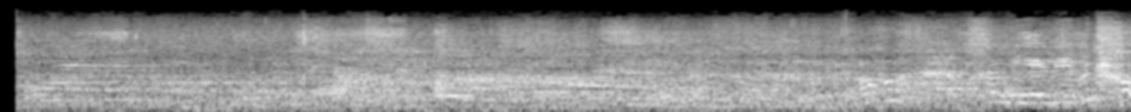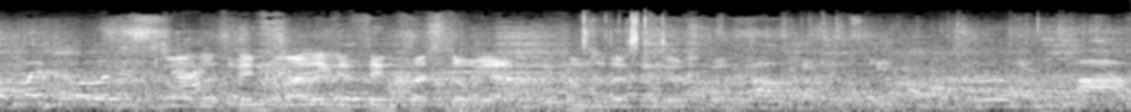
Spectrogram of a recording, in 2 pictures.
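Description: Many voices chatter in the background.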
